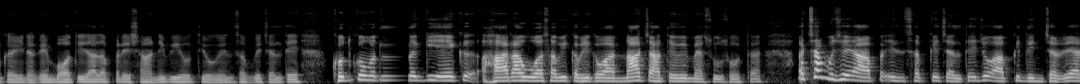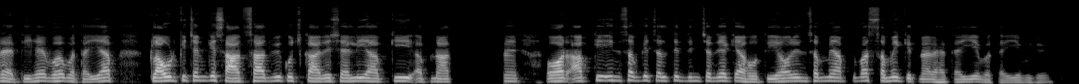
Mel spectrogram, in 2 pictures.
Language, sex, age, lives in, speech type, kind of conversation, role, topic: Hindi, male, 20-24, India, conversation, advice, advisor, मैं अपने लक्ष्य कैसे तय करूँ और प्रेरित कैसे बना रहूँ?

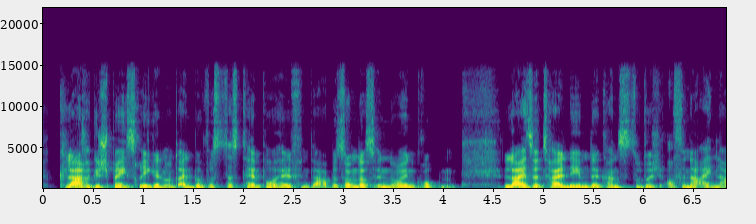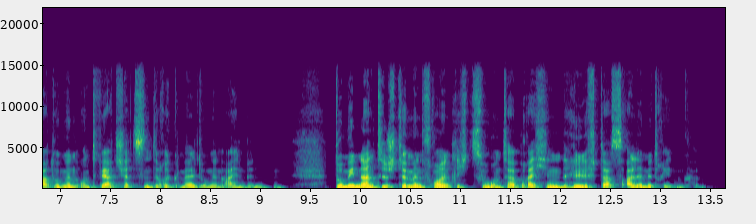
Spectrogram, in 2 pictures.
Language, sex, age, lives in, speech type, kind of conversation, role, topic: German, male, 45-49, Germany, read, expert-assistant, expert, Welche Fähigkeiten helfen dabei, Städte lebenswerter zu machen, und wie kann ich diese entwickeln?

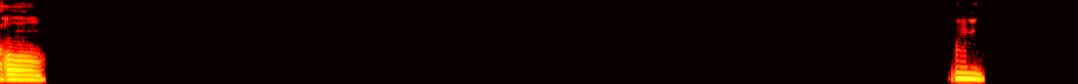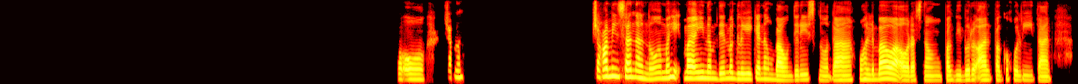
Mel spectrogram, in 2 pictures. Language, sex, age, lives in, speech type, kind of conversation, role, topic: Filipino, female, 40-44, Philippines, conversation, advice, advisor, Paano ko babalansehin ang ambisyon ko sa trabaho at ang pakikisama sa opisina?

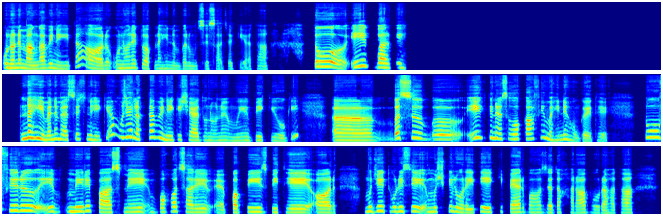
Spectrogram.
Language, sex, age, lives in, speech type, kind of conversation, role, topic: Hindi, female, 50-54, India, conversation, podcast, guest, क्या कभी किसी छोटी-सी मुलाकात से आपको काम या दोस्ती मिली है?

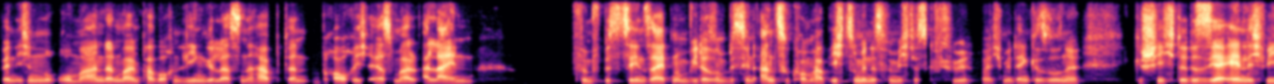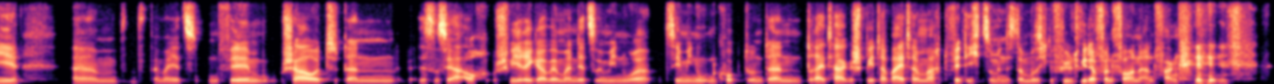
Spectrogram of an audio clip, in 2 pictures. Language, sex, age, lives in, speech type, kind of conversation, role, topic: German, male, 35-39, Germany, conversation, advice, user, Wie kann ich es schaffen, jeden Tag wenigstens zehn Minuten zu lesen?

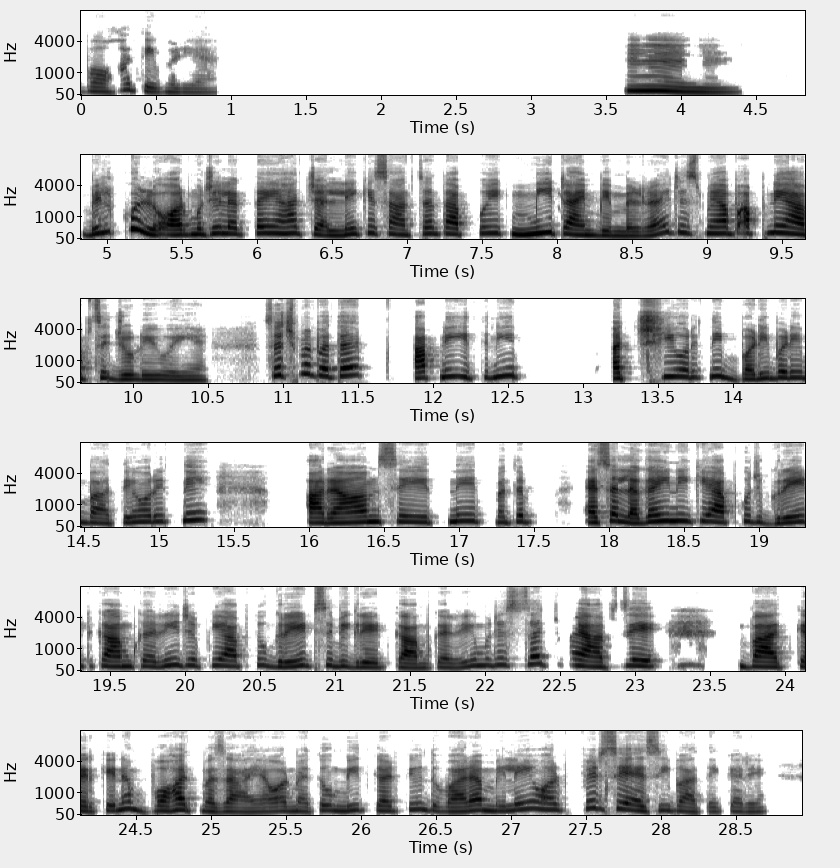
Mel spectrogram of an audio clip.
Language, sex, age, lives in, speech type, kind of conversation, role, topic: Hindi, female, 50-54, India, conversation, podcast, host, Aap padhai aur kaam ke beech apna samay kaise manage karte hain?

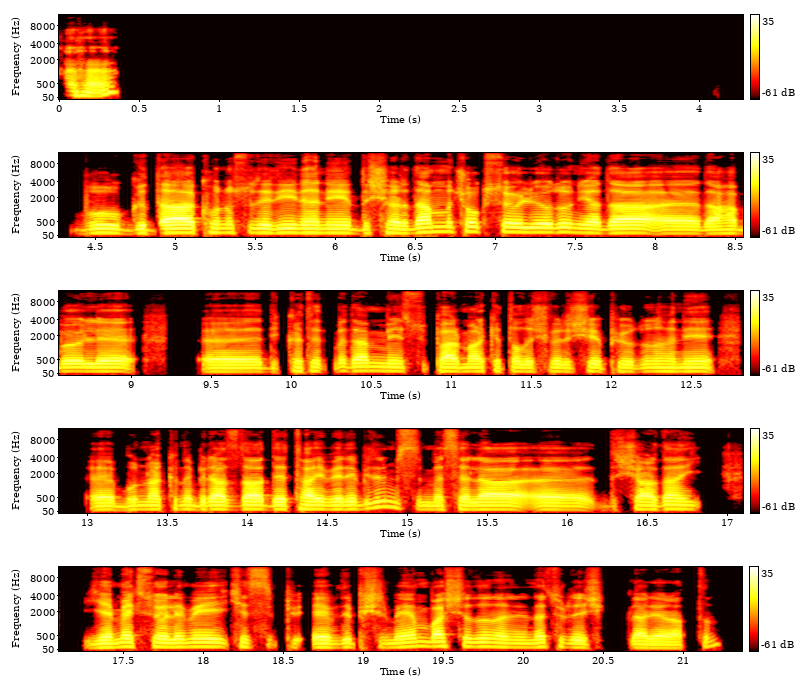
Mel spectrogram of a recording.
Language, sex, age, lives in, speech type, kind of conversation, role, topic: Turkish, male, 40-44, Greece, conversation, podcast, host, Evde tasarruf etmek için neler yapıyorsun?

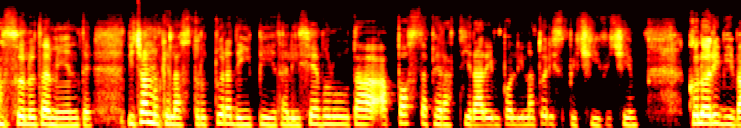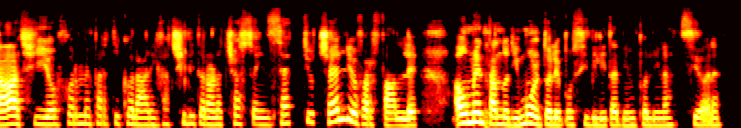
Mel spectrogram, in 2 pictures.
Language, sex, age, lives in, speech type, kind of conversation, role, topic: Italian, female, 20-24, Italy, read, expert-assistant, expert, Come posso osservare i segni dell’evoluzione negli animali e nelle piante che incontro ogni giorno?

